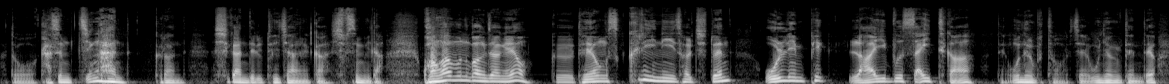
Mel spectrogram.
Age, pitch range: 40-59, 85-130 Hz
